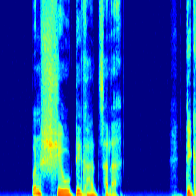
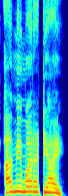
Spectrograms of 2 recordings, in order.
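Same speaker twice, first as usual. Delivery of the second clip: put-on much higher boy's voice; village boy; 12 semitones higher than usual. A narrator's reading. Jagu tells the man they are Marathi, much higher. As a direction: answer the man proudly. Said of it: "जगू म्हणाला".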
